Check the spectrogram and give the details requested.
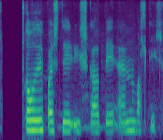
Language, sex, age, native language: Icelandic, male, 12, Icelandic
